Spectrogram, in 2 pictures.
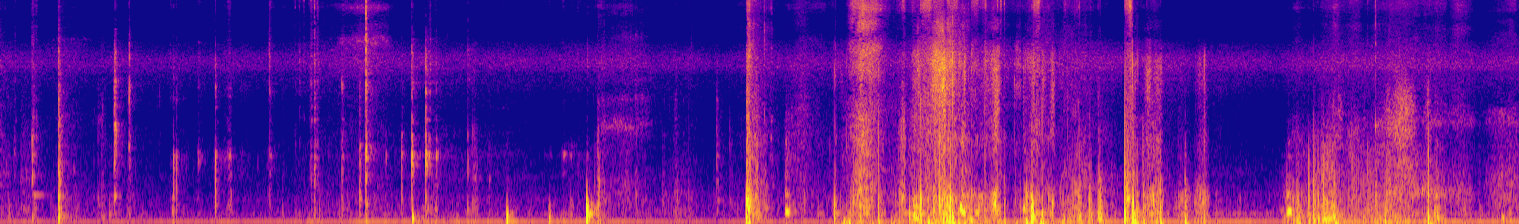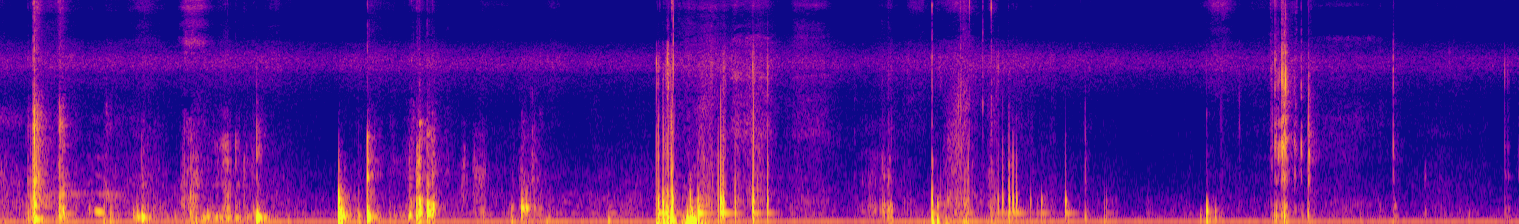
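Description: Plastic vacuum-cleaner parts being handled by hand: irregular clicks, knocks and rattles of plastic bins and housings being picked up and set down, with busier, louder spells about nine seconds in and again about twenty-two seconds in. A steady low hum runs underneath.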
